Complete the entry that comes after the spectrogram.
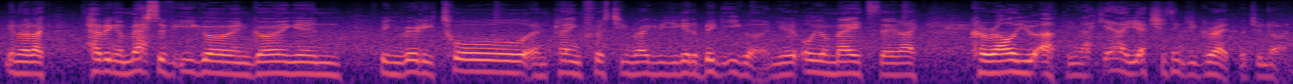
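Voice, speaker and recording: A South African man in his forties, a podcast guest, telling his life story in a rambling, animated way, often laughing. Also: mid-range voice, fast, few pauses. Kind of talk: casual conversational storytelling. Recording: outdoor recording with clear background noise.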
